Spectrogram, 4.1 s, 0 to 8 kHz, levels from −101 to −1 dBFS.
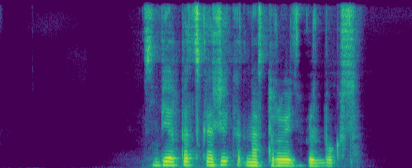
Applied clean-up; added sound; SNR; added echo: neural mask model Resemble Enhance denoiser.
